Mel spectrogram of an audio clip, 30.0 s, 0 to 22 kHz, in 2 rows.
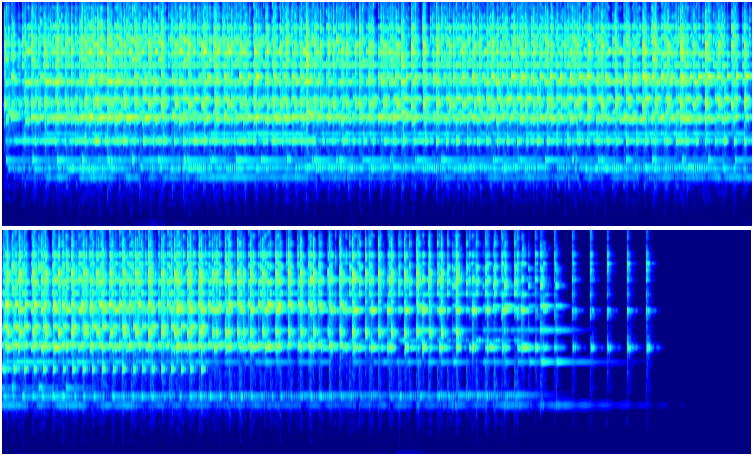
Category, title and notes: Sound effects > Human sounds and actions
Glass applause Bus 2 (light)
A series of me recording multiple takes in a medium sized bedroom to fake a crowd. Clapping/talking and more original applause types, at different positions in the room. Recorded with a Rode NT5 XY pair (next to the wall) and a Tascam FR-AV2. You will find most of the takes in the pack.
FR-AV2, Tascam, glass, NT5, Rode, XY, applause, wine-glass, processed, solo-crowd, cheer, freesound20, stemware, indoor, mixed, crowd, wineglass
